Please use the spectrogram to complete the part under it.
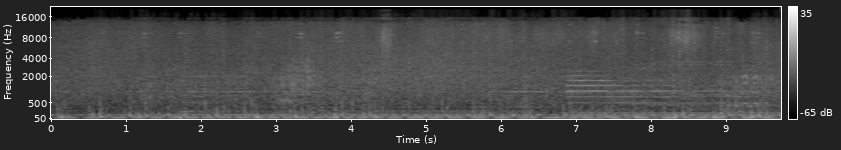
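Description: Horse hooves clip-clop in a steady rhythm, close and clear, with an occasional whinny over a low rumbling background, from the video game Red Dead Redemption 2.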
